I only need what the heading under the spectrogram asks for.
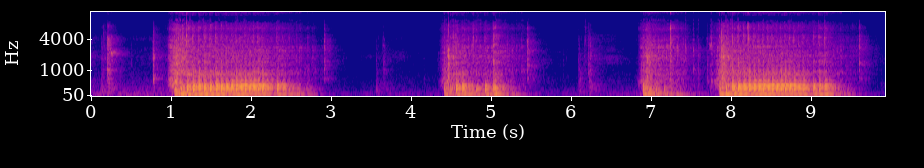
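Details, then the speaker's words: Yamaha TTR 90 being revived catches with rough uneven firing in short bursts then dies within seconds, even with choke and petcock on; sounds like it's not getting gas, air-fuel mixture screw to be adjusted. "Come on. Okay, got our petcock on. Sounds like it's not getting [Music] gas."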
